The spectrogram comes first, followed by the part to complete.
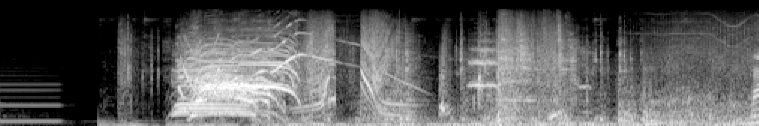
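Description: Cartoon sound effects of a machine crashing and clattering, mixed with music. It starts about a second in, loudest soon after, with sounds sliding down in pitch.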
